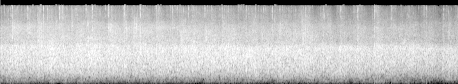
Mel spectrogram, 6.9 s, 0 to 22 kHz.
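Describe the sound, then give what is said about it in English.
An audience applauds the 2023 graduates steadily for about seven seconds, a dense, even wash of many hands clapping at constant loudness with no voices breaking through. “These are our 2023 graduates, and I think we should all give them a little applause.”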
